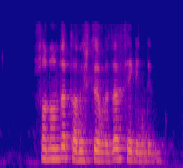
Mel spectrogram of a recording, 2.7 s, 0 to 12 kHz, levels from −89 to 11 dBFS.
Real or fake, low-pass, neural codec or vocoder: fake; 7.2 kHz; codec, 16 kHz, 2 kbps, X-Codec, HuBERT features, trained on LibriSpeech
